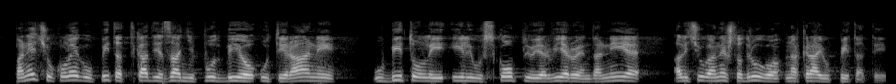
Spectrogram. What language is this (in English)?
Croatian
